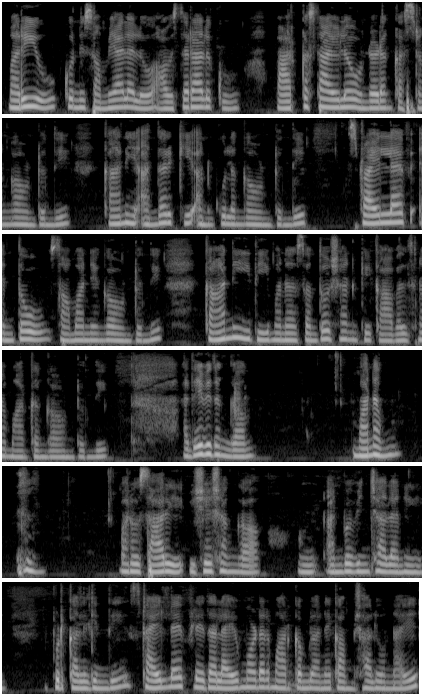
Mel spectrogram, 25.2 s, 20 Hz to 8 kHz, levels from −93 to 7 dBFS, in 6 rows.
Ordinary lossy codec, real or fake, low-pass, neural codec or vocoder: none; real; none; none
